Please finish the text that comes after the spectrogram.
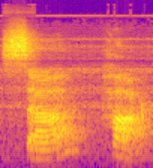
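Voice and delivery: "Sahar" slowly split into two syllables. Shown as a demonstration. Teacher showing children the syllables in her name, "Sahar" said very slowly. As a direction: say "Sahar" in two separate, drawn-out beats. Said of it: "say my name very slowly".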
